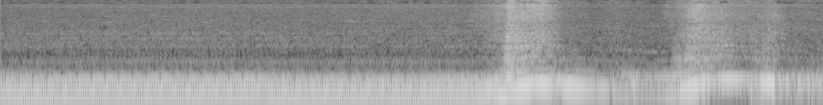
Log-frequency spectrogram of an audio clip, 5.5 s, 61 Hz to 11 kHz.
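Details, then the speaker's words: 2005 Ford Mustang V6 after new spark plugs and plug wires, air filter refitted, battery reconnected after alternator work: steady even idle with two clean rev blips rising and settling smoothly, no misfire or stumble; runs pretty good, normal. "runs still sounds like but sounds like it runs pretty d good"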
